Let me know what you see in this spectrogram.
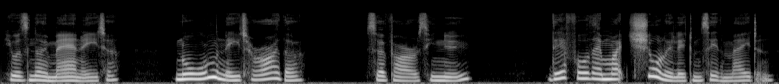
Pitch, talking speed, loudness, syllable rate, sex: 210 Hz, 175 wpm, -17 LUFS, 5.6 syllables/s, female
